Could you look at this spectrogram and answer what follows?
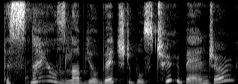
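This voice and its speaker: A woman with an Australian accent voicing a small, bossy and cheery female ladybird in a children's picture book, calling out in a drawn-out sing-song. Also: a little high, sing-song, darkish tone, husky.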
